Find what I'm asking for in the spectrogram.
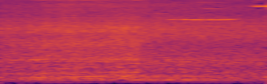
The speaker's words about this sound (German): Hey Leute, der Bus kommt!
